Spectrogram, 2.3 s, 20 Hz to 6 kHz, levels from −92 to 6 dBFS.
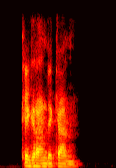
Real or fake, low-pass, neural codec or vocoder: fake; 5.4 kHz; codec, 44.1 kHz, 7.8 kbps, Pupu-Codec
